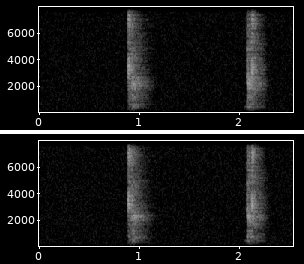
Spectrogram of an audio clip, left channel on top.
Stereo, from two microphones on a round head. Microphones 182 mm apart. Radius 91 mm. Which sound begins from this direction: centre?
A finger snap, at 0.9 s.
